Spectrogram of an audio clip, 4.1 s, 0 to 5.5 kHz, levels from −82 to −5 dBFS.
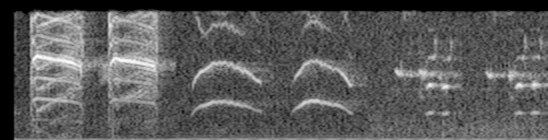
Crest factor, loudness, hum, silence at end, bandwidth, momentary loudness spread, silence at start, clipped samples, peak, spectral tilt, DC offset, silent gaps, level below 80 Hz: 16 dB; -13 LUFS; none; 0 s; 5.4 kHz; 16 LU; 0.2 s; under 0.1%; -2 dBFS; 0.5 dB/octave; 0.8%; none; -46 dBFS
